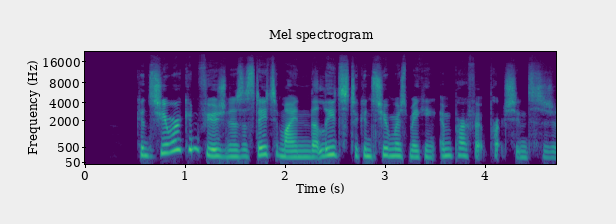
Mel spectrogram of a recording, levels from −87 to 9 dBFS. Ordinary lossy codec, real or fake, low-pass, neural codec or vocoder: Opus, 64 kbps; real; 19.8 kHz; none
